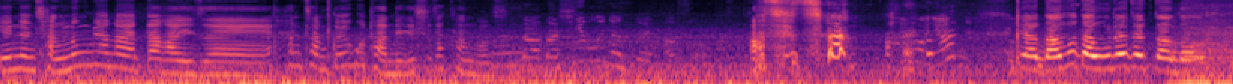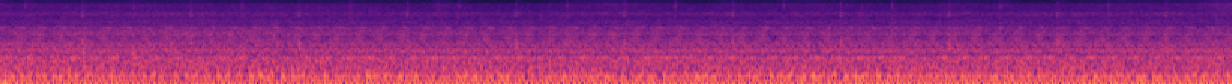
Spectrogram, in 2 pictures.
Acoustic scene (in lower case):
car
